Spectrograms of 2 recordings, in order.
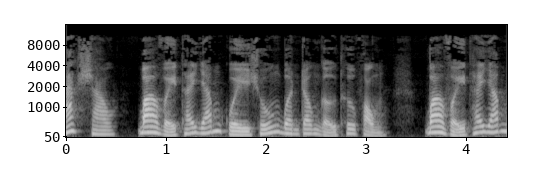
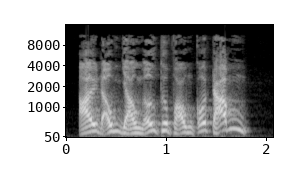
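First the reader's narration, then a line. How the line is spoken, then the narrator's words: Sudden loud shout. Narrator (Vietnamese): đột nhiên lớn tiếng quát lên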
